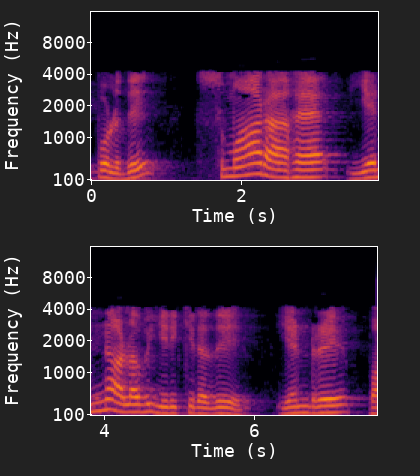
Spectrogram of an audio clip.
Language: Tamil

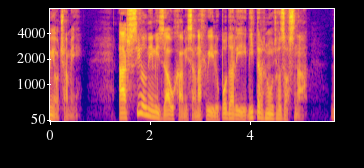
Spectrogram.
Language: Slovak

